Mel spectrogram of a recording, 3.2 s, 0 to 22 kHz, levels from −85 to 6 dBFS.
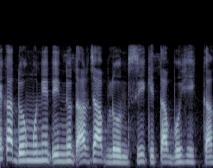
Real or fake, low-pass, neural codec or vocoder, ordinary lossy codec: real; 7.2 kHz; none; none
